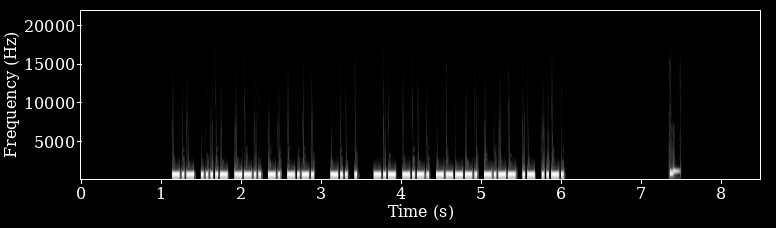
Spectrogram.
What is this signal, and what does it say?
Morse code, heard as a keyed tone, about 40 wpm, 700 Hz. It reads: K4ZNC DE KC9YAF
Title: USA Callsign DE Callsign 40wpm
